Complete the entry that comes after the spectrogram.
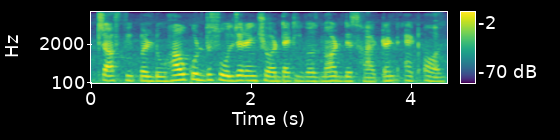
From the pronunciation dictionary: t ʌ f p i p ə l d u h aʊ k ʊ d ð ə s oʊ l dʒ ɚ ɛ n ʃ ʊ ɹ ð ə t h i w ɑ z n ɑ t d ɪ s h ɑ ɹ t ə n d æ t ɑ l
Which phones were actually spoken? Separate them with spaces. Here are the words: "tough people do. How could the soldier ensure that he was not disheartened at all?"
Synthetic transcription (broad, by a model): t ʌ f p i p ə l d u h aʊ k ʊ d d ə s oʊ l dʒ ɚ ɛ n ʃ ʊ ɹ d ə t h i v ɑ z n ɑ t d ɪ s h ɑ ɹ t ə n d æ t ɑ l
